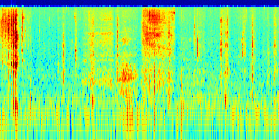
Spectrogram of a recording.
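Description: Close mouth sounds of people eating by hand: chewing and biting with scattered small clicks, and two short noisy bursts, near the start and about three seconds in.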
